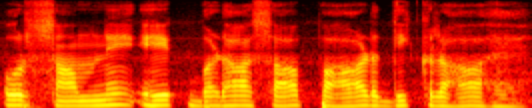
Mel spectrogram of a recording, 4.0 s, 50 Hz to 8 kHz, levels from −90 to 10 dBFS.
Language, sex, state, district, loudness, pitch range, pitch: Hindi, male, Uttar Pradesh, Shamli, -17 LUFS, 125-135 Hz, 130 Hz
